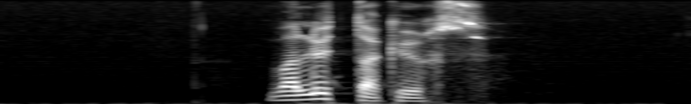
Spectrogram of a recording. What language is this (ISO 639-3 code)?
nor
